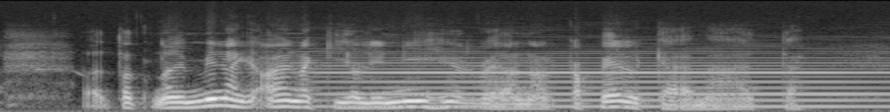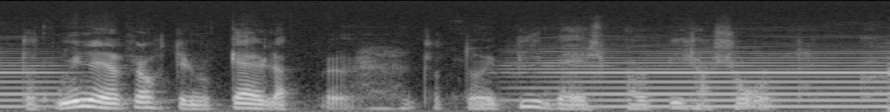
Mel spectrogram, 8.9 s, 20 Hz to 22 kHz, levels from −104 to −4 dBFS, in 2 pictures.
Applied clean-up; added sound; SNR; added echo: none; Bowed string instrument; 7 dB; none.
